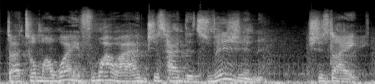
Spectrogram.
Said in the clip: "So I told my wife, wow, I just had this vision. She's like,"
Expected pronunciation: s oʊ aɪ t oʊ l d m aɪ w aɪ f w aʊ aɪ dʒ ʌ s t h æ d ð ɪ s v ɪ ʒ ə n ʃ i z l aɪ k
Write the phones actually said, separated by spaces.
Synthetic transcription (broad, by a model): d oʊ aɪ t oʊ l m aɪ w aɪ f w aʊ aɪ dʒ ʌ s t h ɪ d ð ɪ s v ɪ ʒ ə n ʃ i z l aɪ k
